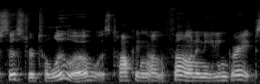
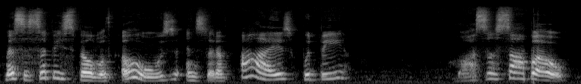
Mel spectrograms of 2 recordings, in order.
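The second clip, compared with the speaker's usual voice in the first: blurted; 5 semitones higher, 3 dB louder than usual. A narrator's reading. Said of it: "blurted Uncle Jidlo".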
